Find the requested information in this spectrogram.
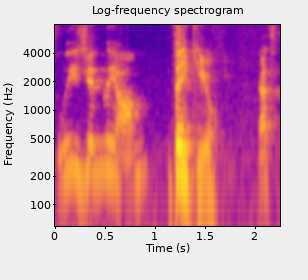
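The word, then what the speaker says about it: Li Jingliang: get your thoughts on lingling uh fights fighting uh i think that's how he's pronounced his last name legioling it's it's a couple of couple things so it's lee jin liang thank you that's it's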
